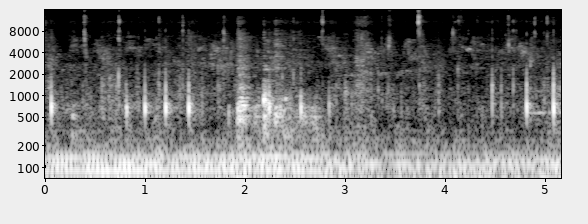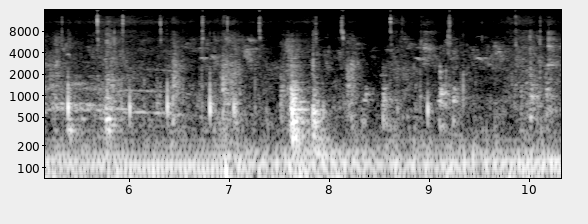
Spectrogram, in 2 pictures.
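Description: A macaque grooming a man's hair at close range: scattered small clicks and rustles as its fingers pick through the hair, over a low steady hum. A sharper click comes a little after halfway.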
